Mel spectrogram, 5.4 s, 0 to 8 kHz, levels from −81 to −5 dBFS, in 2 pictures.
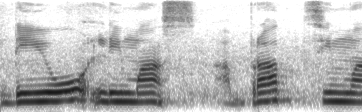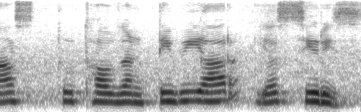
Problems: none marked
